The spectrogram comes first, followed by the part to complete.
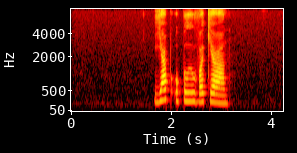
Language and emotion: Russian, neutral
